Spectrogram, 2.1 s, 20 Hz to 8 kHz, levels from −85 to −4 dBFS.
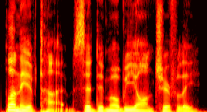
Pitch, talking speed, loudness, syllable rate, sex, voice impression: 105 Hz, 200 wpm, -19 LUFS, 6.3 syllables/s, male, masculine, adult-like, tensed, slightly powerful, fluent, refreshing, lively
